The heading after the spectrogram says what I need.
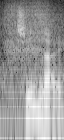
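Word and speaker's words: gilet: Gil is how do you say it? Gilelay. Gilelay. how it sounds. Don't you dare say Don't you dare say Gillot.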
